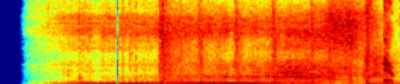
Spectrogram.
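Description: Truck engine revving up, its pitch climbing over a couple of seconds under a growing rush of tyre and road noise. A deep boom comes in near the end.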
